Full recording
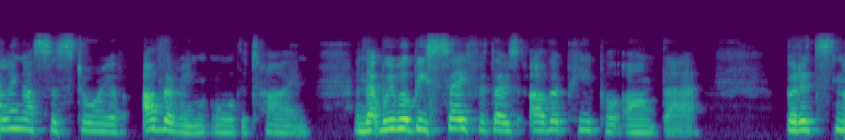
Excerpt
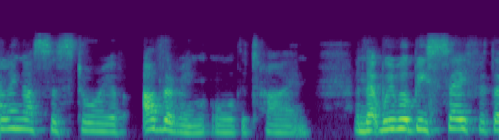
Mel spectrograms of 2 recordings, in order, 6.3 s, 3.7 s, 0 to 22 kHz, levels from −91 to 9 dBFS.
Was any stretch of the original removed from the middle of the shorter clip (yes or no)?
no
